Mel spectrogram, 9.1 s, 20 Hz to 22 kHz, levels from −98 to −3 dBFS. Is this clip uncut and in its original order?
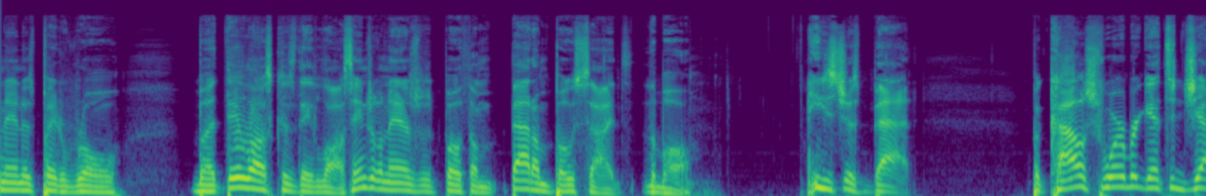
yes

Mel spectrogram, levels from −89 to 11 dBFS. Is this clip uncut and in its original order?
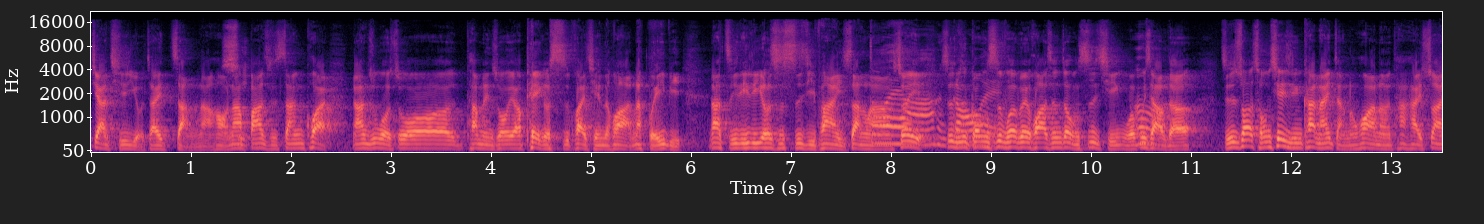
yes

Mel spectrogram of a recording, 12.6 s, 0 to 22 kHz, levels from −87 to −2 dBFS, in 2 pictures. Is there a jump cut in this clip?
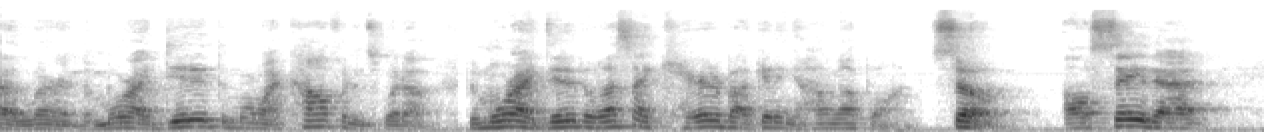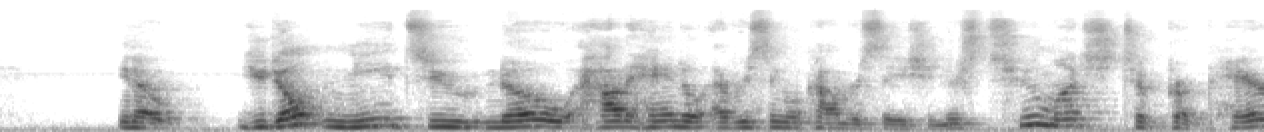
yes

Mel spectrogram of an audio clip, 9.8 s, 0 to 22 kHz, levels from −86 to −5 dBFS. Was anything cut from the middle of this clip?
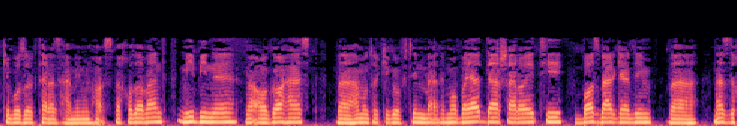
yes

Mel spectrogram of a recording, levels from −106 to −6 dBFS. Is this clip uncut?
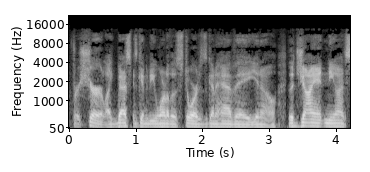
no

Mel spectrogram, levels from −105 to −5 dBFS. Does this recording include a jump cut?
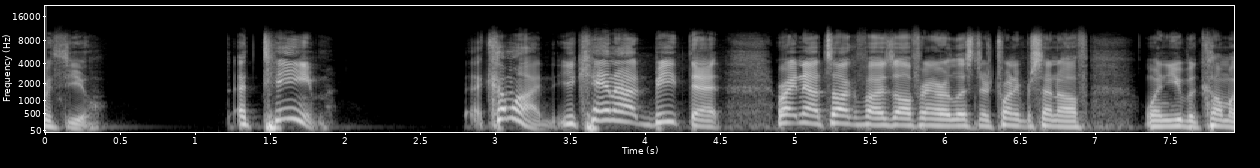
no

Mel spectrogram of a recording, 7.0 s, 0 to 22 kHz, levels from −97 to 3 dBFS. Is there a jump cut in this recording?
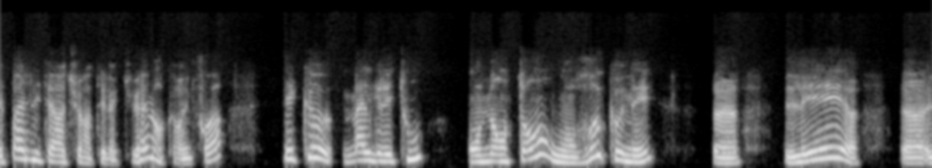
no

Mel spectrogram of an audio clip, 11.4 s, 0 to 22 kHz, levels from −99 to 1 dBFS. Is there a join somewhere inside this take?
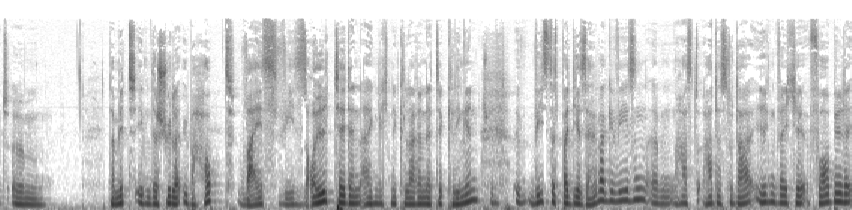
no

